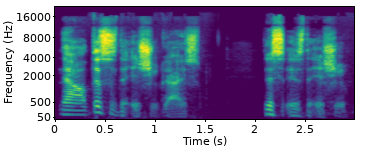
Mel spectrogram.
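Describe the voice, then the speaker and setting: A man's voice: sits low, sing-song, moderate pace, no echo, studio quality. A man hosting a comedy podcast, ranting theatrically and peppering his talk with "okay?" and "I digress.". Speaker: podcast host. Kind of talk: casual comedic podcast banter.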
